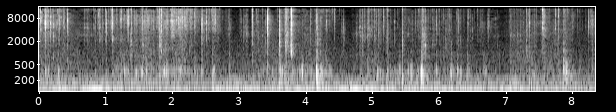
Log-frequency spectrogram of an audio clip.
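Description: A metal utility-knife blade scrapes and shaves a solid, hand-sized oval bar of soap with a glossy pink outer layer and a white core, held by a hand with long painted nails, as the pink layer is peeled off and the white soap carved. The clip is filled with bright, dry scratching and crinkly crackles. Sharp little snaps stand out just after the midpoint and near the end.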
